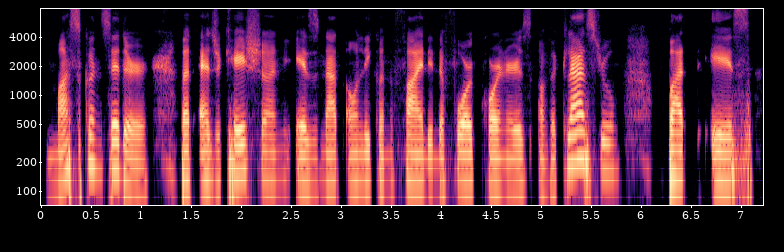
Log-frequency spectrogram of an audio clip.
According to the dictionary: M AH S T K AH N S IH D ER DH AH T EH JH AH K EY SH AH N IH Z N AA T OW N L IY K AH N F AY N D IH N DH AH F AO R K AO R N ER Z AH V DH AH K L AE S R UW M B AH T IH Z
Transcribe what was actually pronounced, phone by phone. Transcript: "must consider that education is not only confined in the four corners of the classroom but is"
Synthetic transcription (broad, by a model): M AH S T K AH N S IH D ER DH AH T EH JH AH K EY SH AH N IH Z N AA T OW N L IY K AH N F AY N D IH N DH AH F AO R K AO R N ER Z AH V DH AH K L AE S R UW M B AH T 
